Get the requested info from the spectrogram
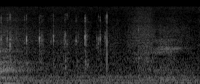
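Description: A quick run of faint, light clicks, about eight or nine in the first second, with one slightly sharper than the rest.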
